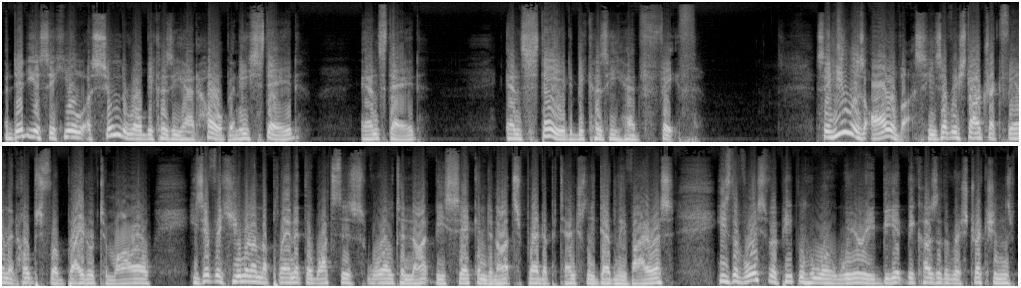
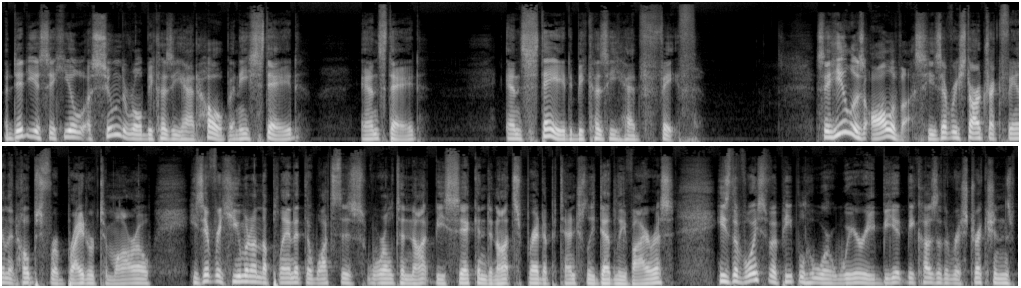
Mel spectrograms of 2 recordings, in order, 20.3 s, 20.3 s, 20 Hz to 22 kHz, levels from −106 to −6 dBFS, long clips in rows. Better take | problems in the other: second | distortion; heavy; 15% of the sound clipped

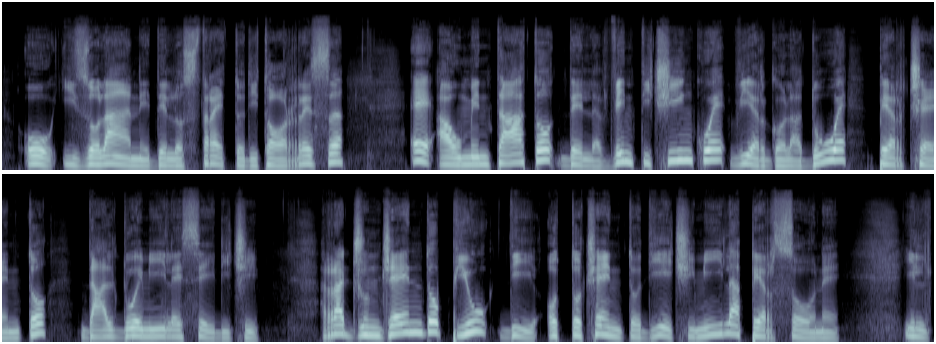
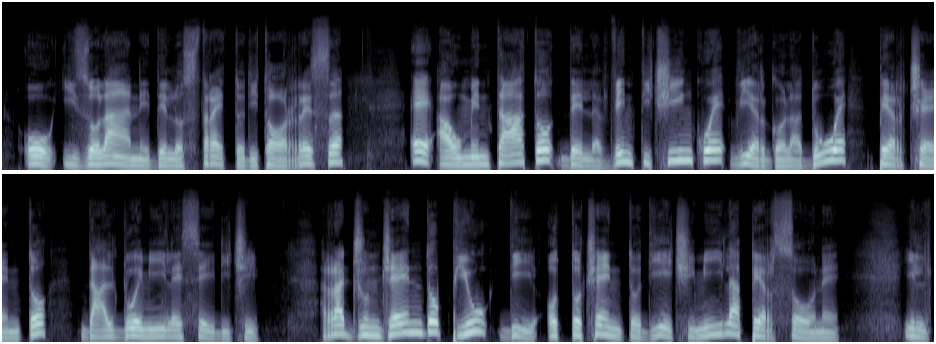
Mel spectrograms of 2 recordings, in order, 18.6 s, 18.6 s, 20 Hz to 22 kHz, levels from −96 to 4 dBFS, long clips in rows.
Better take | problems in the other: first | muffled; slightly; fading above 3.5 kHz

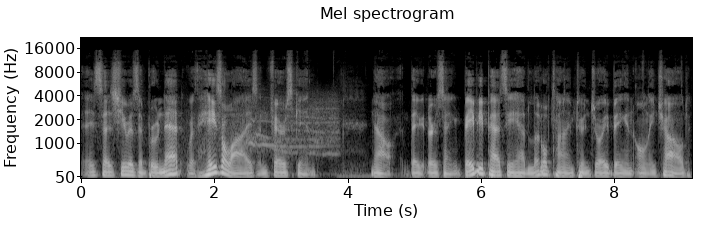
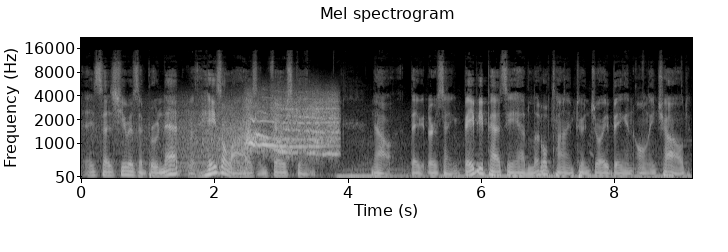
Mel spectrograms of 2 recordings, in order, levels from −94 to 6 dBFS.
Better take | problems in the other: first | traffic noise; loud; throughout; 1 dB below the speech; faint in the first

